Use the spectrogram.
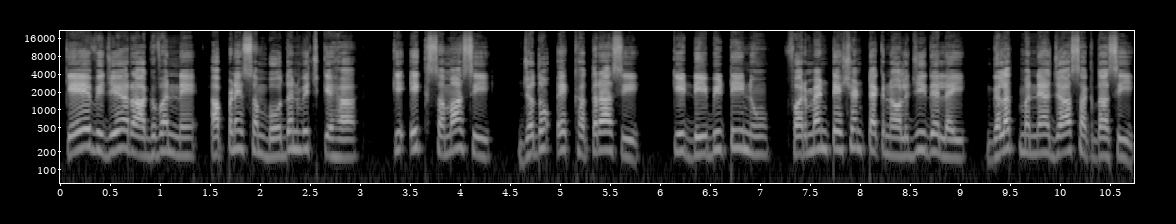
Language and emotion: Punjabi, neutral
